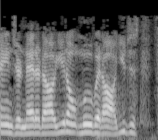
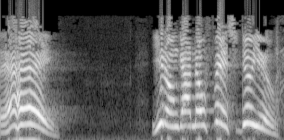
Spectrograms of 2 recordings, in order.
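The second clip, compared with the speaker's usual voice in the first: loud, high call with a teasing edge; calling out across the water; 8 semitones higher, 11 dB louder, slower than usual. Acted. Jesus calling out from the shore to the boat. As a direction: holler it out slowly to the boat. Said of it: "They hear somebody call out to them".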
